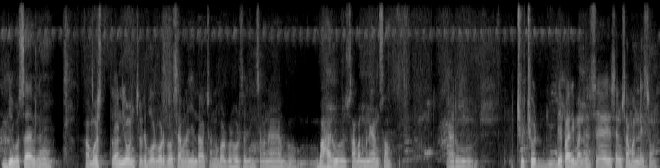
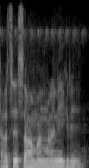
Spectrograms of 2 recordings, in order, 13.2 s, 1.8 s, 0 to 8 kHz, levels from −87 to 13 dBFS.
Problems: constant background noise, continuous background conversations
